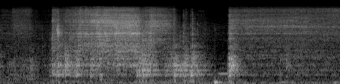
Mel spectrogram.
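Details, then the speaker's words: Water heater drain valve fitted finger tight and briefly opened to check for leaks: steady rushing hiss of water flowing, then eases; no leaks found. "Now what we're going to do is we're going to open this up a little bit just to see if we've got anything leaking. So we can hear it."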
